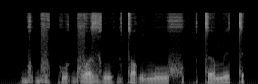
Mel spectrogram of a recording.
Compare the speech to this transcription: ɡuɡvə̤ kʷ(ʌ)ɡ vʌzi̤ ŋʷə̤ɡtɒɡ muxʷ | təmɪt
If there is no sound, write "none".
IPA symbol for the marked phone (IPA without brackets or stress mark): ʌ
